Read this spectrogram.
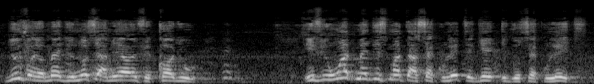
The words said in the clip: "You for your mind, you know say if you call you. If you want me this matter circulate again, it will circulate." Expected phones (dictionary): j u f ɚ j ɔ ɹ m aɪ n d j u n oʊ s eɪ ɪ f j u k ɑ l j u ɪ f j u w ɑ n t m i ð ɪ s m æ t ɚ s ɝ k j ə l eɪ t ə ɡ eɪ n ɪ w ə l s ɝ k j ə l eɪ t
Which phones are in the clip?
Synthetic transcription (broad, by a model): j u f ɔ j ɔ m aɪ n d j u n oʊ s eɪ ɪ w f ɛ k ɑ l j u ɪ f j u w ɑ n t m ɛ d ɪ s m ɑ t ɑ s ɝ k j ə l eɪ t ə ɡ eɪ n ɪ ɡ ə s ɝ k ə l eɪ t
